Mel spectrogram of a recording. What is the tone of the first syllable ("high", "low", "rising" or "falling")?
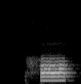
low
